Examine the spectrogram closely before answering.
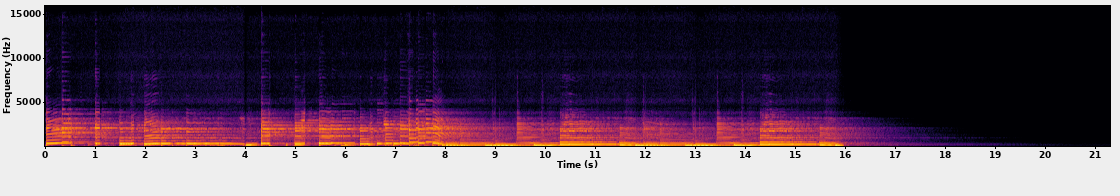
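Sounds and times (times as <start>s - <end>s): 
mono slide guitar: 0.0s - 16.8s.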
